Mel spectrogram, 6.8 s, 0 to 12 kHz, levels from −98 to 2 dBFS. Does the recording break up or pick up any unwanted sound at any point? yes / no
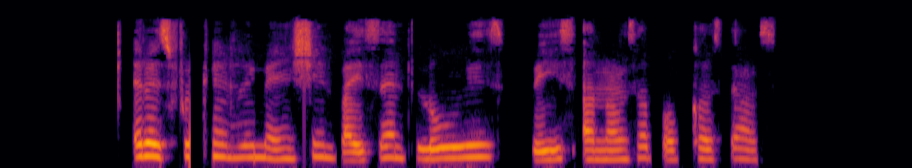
yes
